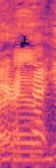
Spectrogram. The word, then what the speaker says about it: Erica: Yes, my Twitter handle is Erica Renee D. – Okay. – Erica, E-R-I-C-A.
